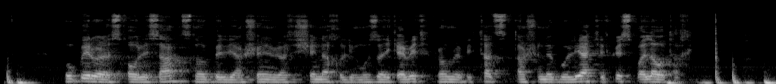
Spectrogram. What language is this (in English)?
Georgian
